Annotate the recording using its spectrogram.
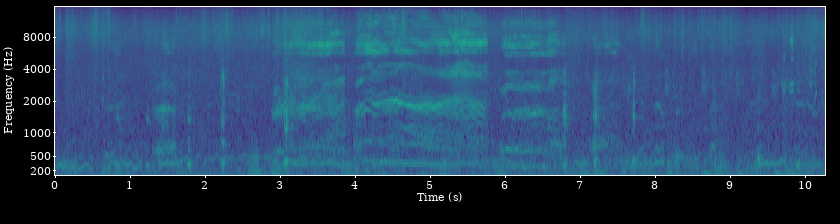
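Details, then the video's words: Nursing wild boar sows and young caught by a camera trap in the Gran Sasso park's Laga mountains, Italy: loud, strained, harmonic squeals bunched between three and six seconds, with quick grunts and rustling before and after. "Femmine di cinghiale che allattano i cuccioli"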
